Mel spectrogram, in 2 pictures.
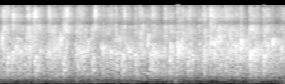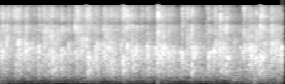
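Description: Audience applauding: many people clapping steadily at an even level.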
